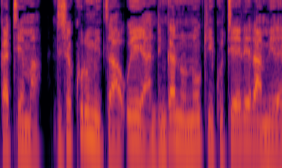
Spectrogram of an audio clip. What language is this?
Shona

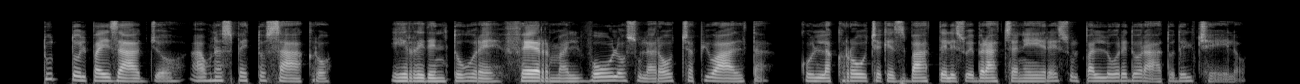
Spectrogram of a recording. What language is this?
Italian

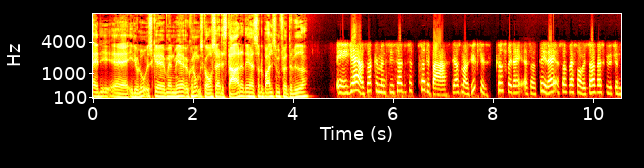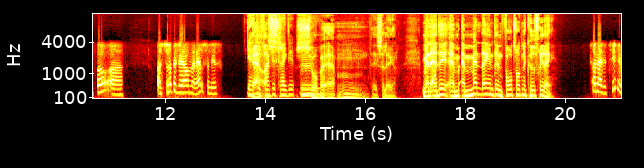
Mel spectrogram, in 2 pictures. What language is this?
Danish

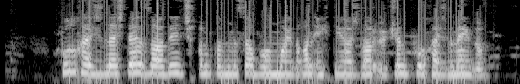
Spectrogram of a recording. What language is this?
Uyghur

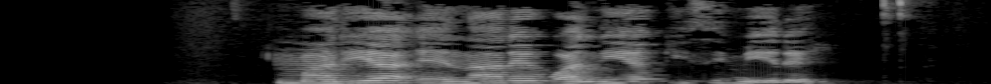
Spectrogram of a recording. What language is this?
Huarijio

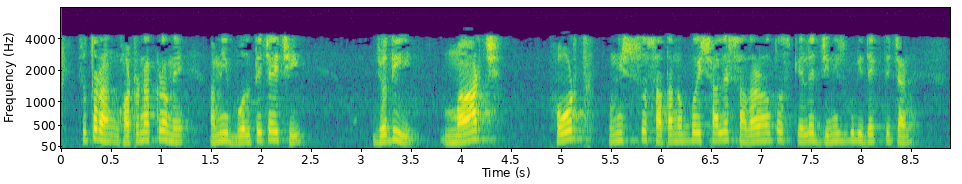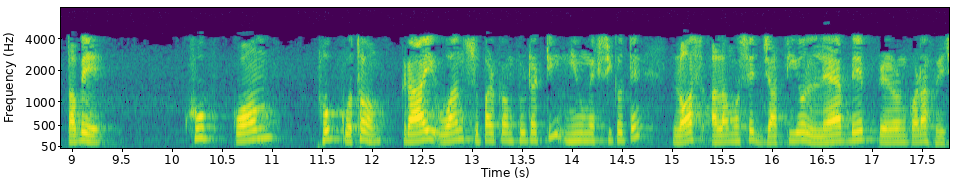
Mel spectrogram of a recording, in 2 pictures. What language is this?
Bangla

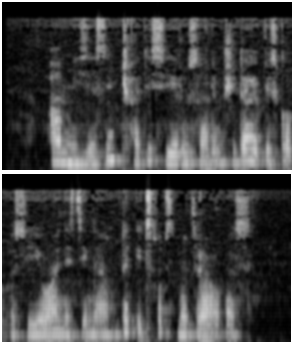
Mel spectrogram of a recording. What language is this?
Georgian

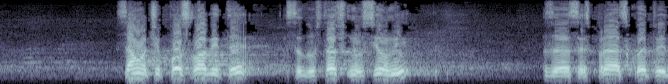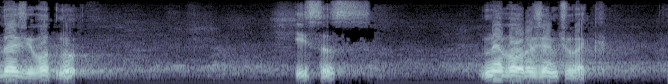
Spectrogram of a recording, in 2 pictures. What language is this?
Bulgarian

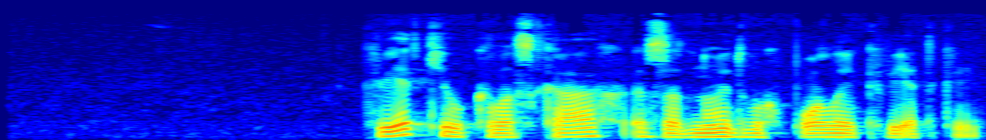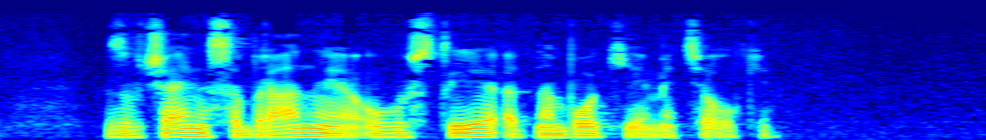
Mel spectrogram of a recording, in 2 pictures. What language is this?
Belarusian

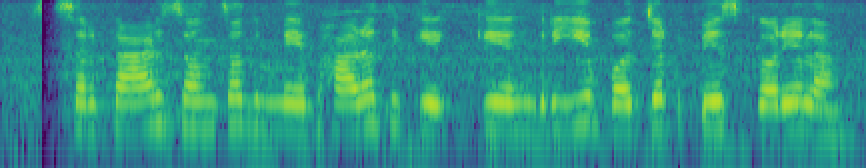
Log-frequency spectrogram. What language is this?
Bhojpuri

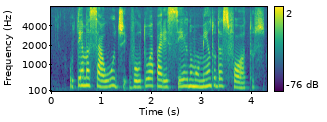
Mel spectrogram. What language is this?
Portuguese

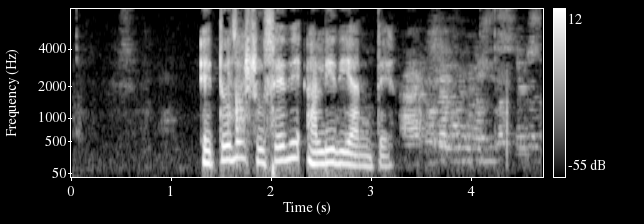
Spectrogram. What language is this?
Galician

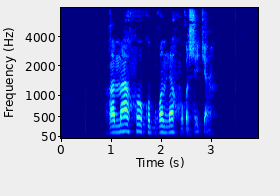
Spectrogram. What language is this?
Kabardian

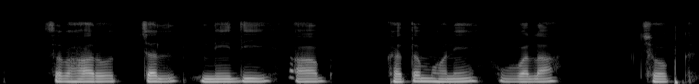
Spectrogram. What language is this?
Magahi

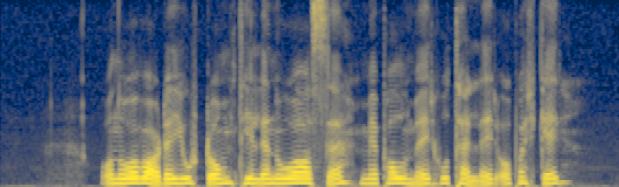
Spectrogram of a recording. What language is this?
Norwegian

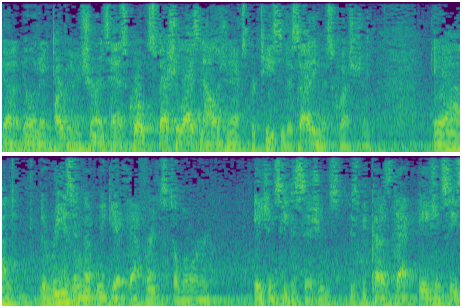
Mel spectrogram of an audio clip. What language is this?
English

